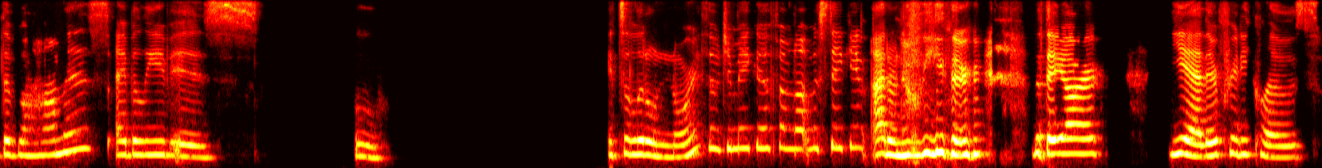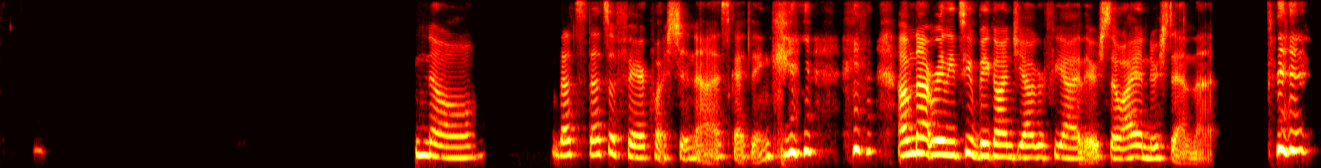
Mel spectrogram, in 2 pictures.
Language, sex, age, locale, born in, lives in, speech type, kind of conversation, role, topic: English, female, 20-24, en-US, United States, United States, conversation, unstructured, none, What is your favorite place you have ever traveled to?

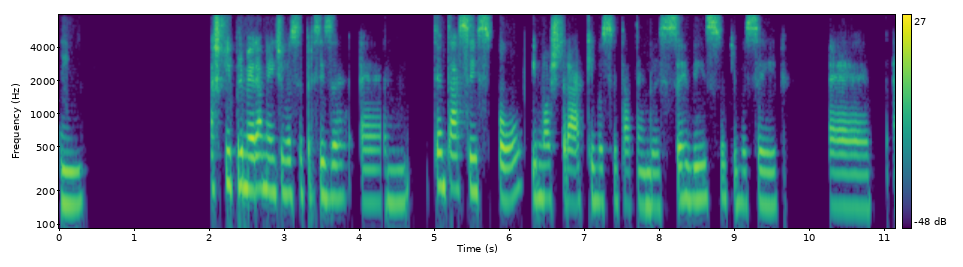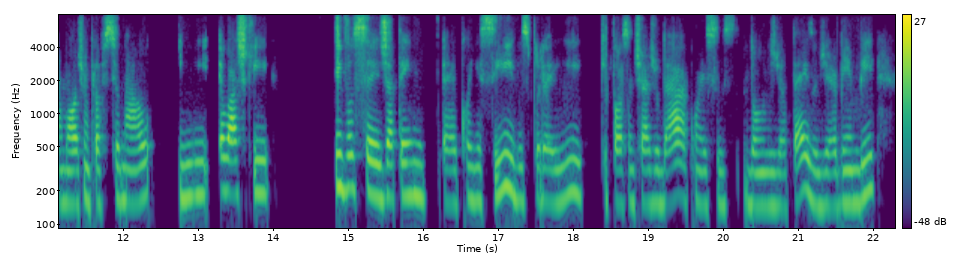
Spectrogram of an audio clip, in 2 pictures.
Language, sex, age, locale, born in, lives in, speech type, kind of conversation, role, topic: Portuguese, female, 25-29, pt-BR, Brazil, Portugal, conversation, advice, advisor, Como posso atrair meus primeiros clientes para o meu negócio?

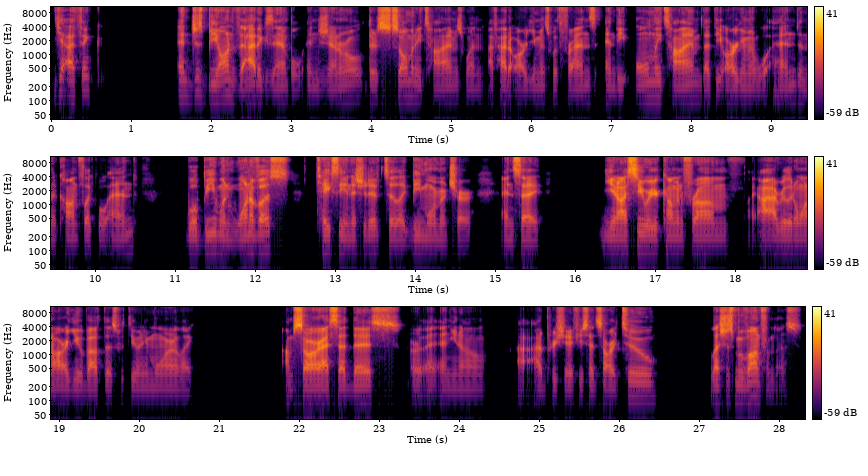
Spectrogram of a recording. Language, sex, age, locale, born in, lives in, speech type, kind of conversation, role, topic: English, male, 18-19, en-US, United States, United States, conversation, podcast, guest, How can effective communication help people work through disagreements?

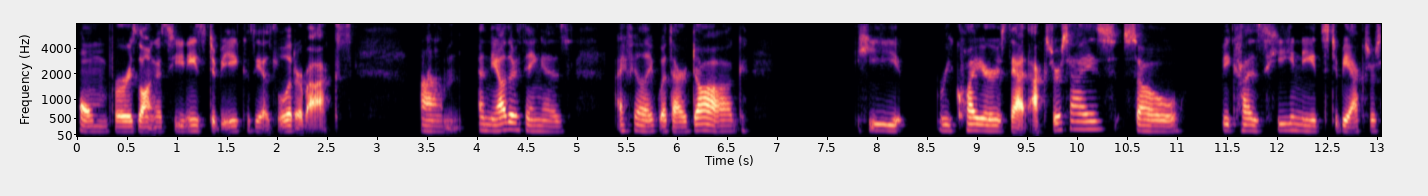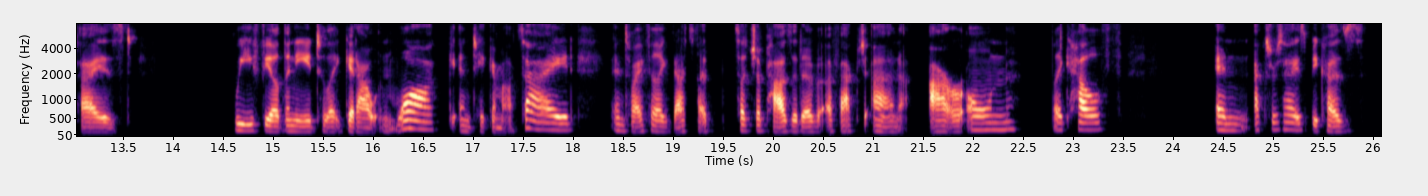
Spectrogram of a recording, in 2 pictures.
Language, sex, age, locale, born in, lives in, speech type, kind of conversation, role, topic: English, female, 45-49, en-US, United States, United States, conversation, unstructured, none, What are your thoughts on keeping cats versus dogs as pets?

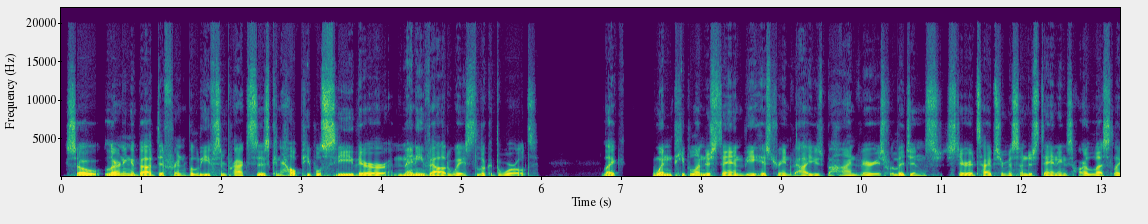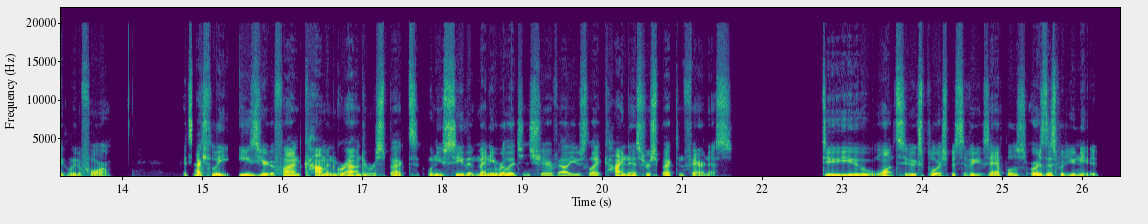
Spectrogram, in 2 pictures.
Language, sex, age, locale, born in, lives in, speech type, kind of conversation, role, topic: English, male, 25-29, en-US, United States, United States, read, expert-assistant, expert, How can studying world religions encourage greater tolerance?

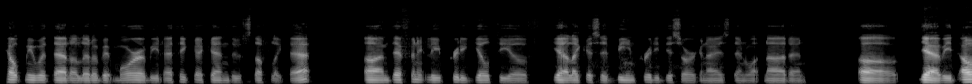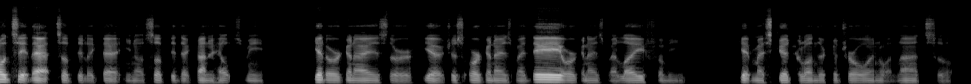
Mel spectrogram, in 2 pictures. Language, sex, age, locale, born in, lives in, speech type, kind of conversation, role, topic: English, male, 35-39, en-US, United States, United States, conversation, advice, user, How do I build a stable routine while starting a new job?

